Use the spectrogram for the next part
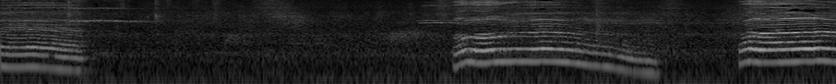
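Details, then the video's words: Angry male cats yowling as they warm up for a fight, three drawn-out moaning howls that dip and fall in pitch, with quiet gaps between them. "Angry male cats warming up for fighting"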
